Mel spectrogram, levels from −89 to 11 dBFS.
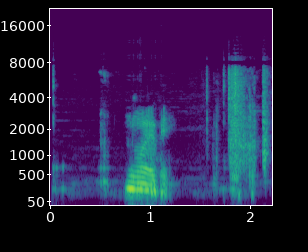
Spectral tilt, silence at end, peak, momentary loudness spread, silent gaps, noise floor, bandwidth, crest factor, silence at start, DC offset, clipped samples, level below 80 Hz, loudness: -4 dB/octave; 0 s; -2 dBFS; 15 LU; none; -44 dBFS; 9 kHz; 18 dB; 0.55 s; under 0.1%; under 0.1%; -64 dBFS; -17 LUFS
